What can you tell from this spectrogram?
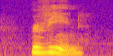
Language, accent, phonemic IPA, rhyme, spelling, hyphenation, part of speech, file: English, General American, /ɹəˈvin/, -iːn, ravine, rav‧ine, noun, En-us-ravine.ogg
- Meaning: A deep narrow valley or gorge in the earth's surface worn by running water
